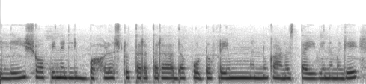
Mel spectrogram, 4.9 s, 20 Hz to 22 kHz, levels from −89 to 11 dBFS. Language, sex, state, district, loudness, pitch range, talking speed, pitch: Kannada, female, Karnataka, Bidar, -13 LUFS, 225-235 Hz, 110 wpm, 230 Hz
